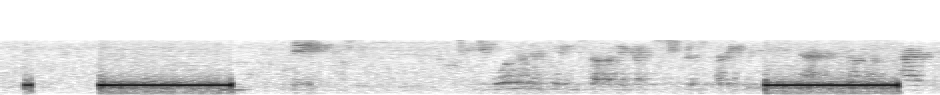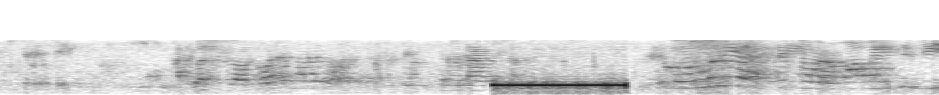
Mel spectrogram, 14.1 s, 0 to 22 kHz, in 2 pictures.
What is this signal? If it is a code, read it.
Ringback tone (Europe, 425 Hz), with speech.
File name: out- -2005- - - .28826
